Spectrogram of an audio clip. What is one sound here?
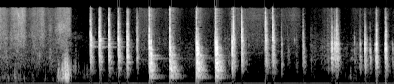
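A hammer drives nails into wooden boards with quick repeated taps.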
